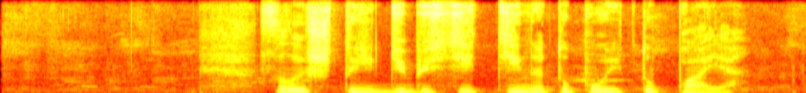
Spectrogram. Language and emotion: Russian, angry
